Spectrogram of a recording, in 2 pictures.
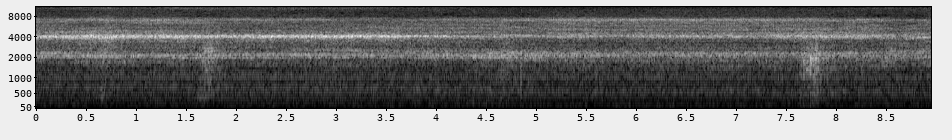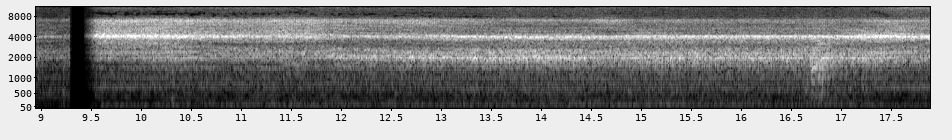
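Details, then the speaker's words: Steady nebulizer compressor hum with fast even buzz and a brief cut-out, treating a calf with pneumonia, using 4 ml normal saline, 2 ml injection Atom and 2 ml injection Clenin; nebulizer running. "अभी हमने new बलाइजर machine use की है आपने देखा न्य बलाइजर machine हमने किस तरह इस्तेमाल की है"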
